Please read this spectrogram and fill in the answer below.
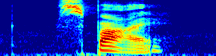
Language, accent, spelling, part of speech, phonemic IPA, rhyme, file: English, US, spy, noun / verb, /spaɪ/, -aɪ, En-us-spy.ogg
- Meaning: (noun) A person who secretly watches and examines the actions of other individuals or organizations and gathers information on them (usually to gain an advantage)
